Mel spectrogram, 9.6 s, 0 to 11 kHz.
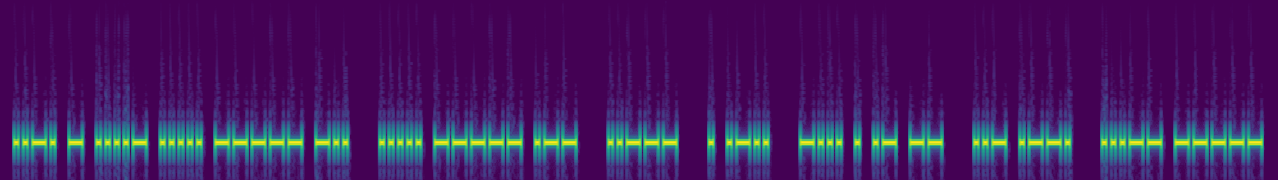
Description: Morse code, heard as a keyed tone, about 36 wpm, 700 Hz. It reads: FT450D 50W 2 EL BEAM UP 30
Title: Practice QSO - Exchange 2 - Info - 35wpm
